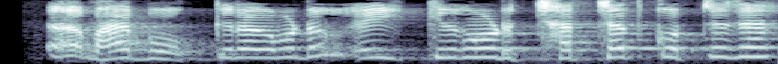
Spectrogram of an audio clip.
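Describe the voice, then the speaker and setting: A woman does a squeaky, cartoonish character voice at an extremely high pitch. She races at a very fast pace with fairly even intonation. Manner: polite, folksy.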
